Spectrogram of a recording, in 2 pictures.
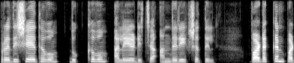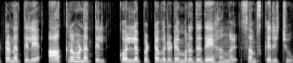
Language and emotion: Malayalam, neutral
